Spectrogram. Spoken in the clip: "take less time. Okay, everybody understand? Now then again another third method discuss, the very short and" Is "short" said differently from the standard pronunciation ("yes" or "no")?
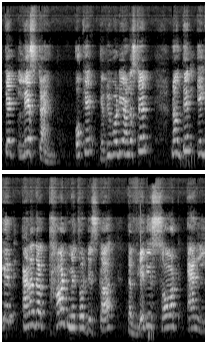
yes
